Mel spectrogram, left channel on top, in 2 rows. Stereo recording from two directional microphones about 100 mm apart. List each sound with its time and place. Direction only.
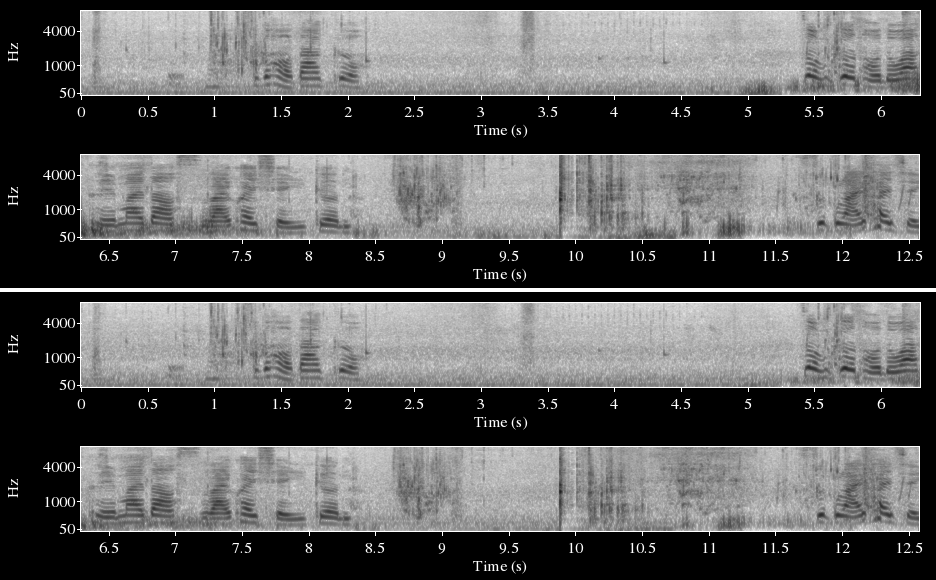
0.9 s trickle: 5° left (ahead or behind)
5.4 s speech: centre (ahead or behind)
8.5 s a sound: 10° left (ahead or behind)
9.8 s crushing: 30° left (ahead or behind)
10.7 s boat: 5° right (ahead or behind)
11.9 s speech: 5° right (ahead or behind)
